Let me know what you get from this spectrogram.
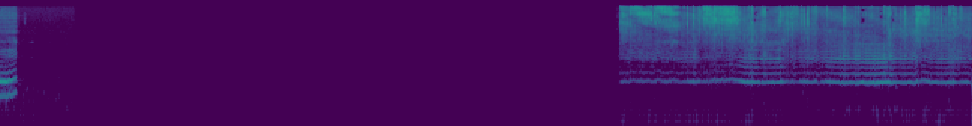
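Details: Bee among flowers, heard after a long silent stretch: a steady droning buzz with a rich stack of overtones, its pitch wavering slightly as it flies, lasting about five seconds.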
